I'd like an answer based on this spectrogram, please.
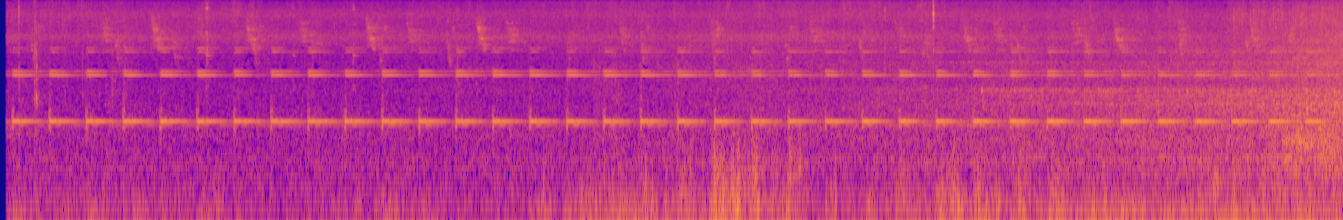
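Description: Railway level-crossing warning bell ringing in a steady repeating ding, about two to three strikes a second. An approaching train's rumble builds from about halfway through and grows loud near the end.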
